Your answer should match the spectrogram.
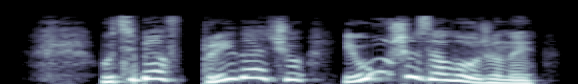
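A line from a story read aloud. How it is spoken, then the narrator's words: Squeaky voice. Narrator (Russian): пищал Рыбьенок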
